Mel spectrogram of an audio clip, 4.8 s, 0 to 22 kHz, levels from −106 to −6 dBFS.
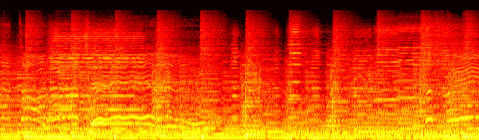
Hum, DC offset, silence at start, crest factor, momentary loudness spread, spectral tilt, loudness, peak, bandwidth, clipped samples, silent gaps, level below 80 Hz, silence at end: none; under 0.1%; 0 s; 14 dB; 4 LU; -6.5 dB/octave; -28 LUFS; -12 dBFS; 13.5 kHz; under 0.1%; none; -36 dBFS; 0 s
